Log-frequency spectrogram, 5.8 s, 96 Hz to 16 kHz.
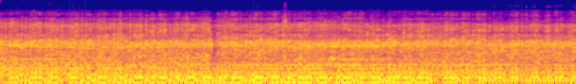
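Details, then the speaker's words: Allis-Chalmers WD tractor (WD45 engine, or the reverse), being revived to run: loud, uneven, stumbling running; it's expected to quit, carburetor not happy. "well let's try to get it away before it quits it's going to quit before we get there but"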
